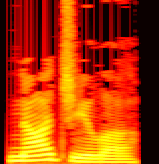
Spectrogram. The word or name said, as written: najila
